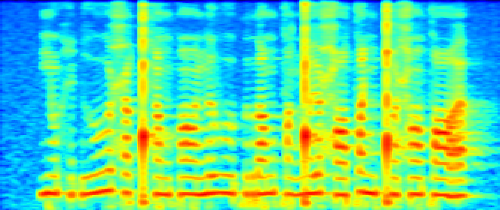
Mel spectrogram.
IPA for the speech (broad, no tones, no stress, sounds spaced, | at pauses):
j ũ h ĩ ʔ ɦ uː ħ ɔ ǃʰ ĩ ɲ tˤ ĩː ŋ ə v uː ʔ r ɔ ɲ tˤ ɛ ŋ͡ǃ ø ħ ɛ tˤ u ɲ ǃ õ ħ ã tˤ a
